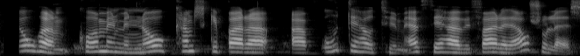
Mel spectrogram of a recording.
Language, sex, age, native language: Icelandic, female, 30-39, Icelandic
